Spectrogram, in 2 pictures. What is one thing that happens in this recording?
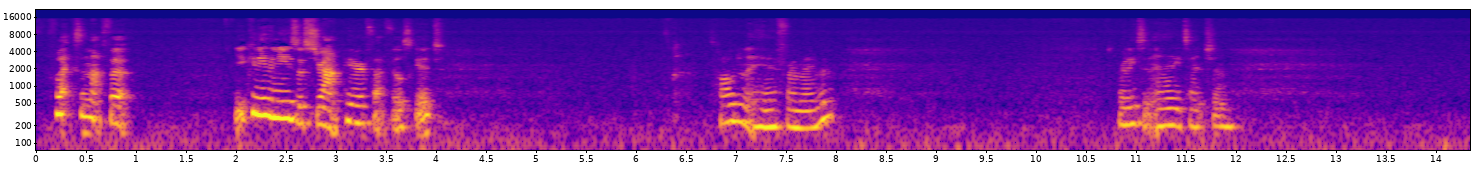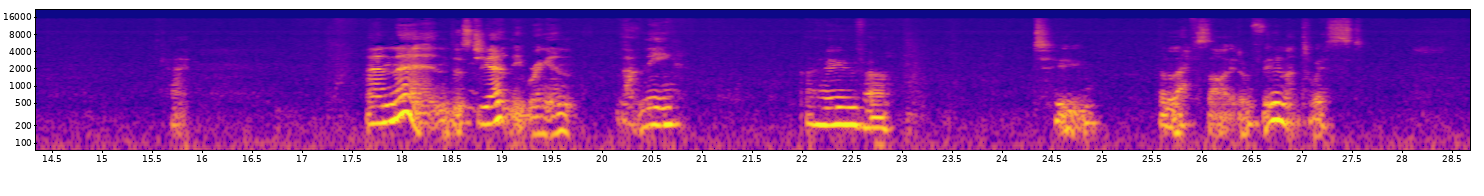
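A woman speaks calmly and close by, in short phrases with pauses between them.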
